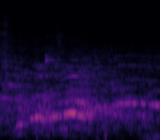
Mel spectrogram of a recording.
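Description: Voices calling out across a football ground as a player is tackled to the ground, loudest about a second in, with a couple of faint dull knocks.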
